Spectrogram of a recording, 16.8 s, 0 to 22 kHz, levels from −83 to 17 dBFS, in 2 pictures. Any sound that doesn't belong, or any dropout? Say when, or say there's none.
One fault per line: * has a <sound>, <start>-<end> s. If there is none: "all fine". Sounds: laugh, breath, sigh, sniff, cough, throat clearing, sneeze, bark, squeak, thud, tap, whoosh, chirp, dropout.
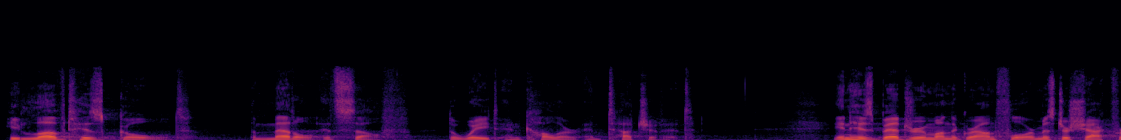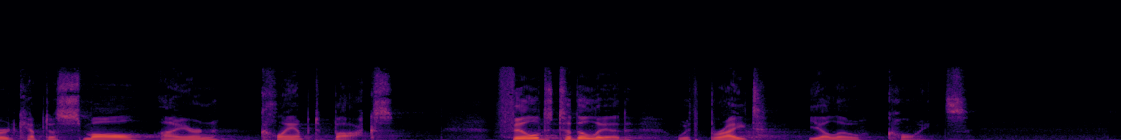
all fine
